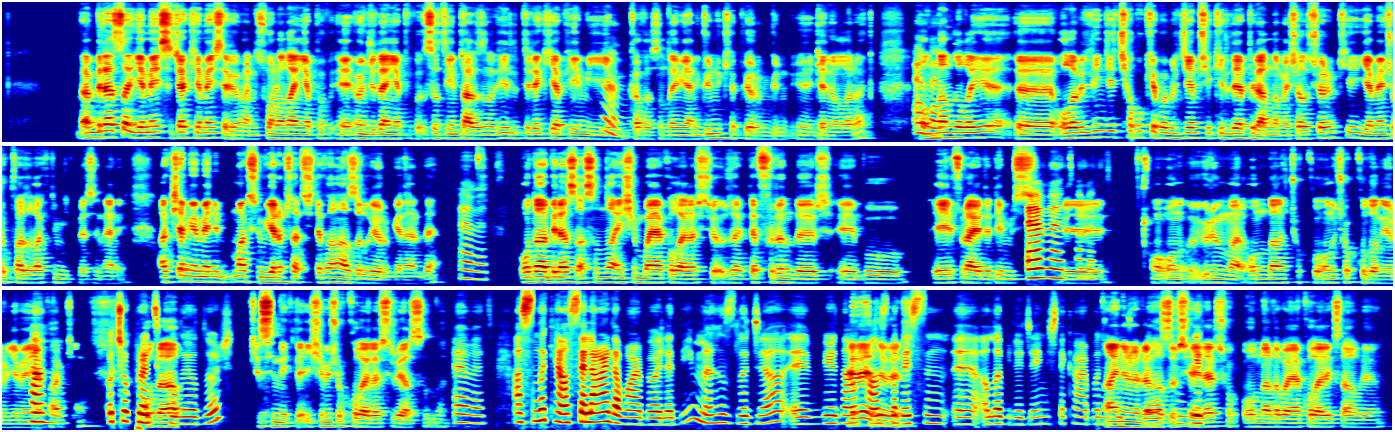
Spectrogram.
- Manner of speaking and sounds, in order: other background noise; "direkt" said as "direk"; in English: "airfryer"
- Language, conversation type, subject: Turkish, podcast, Sabah rutinin gününü nasıl etkiliyor, anlatır mısın?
